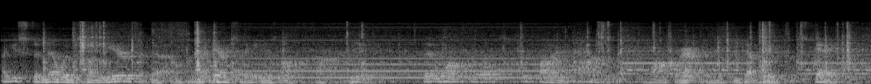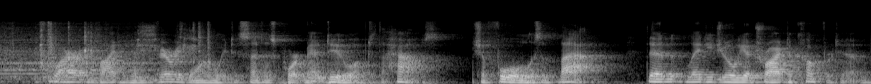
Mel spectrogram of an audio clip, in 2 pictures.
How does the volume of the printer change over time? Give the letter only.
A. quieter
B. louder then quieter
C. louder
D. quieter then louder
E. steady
E.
